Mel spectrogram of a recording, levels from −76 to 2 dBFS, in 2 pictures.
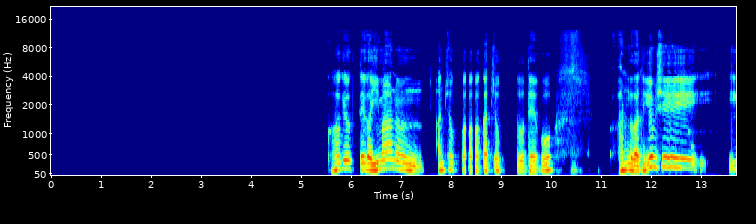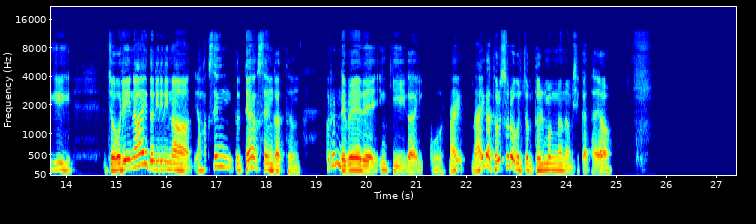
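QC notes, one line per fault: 8.26–8.51 s, repeated frames: a 128 ms stretch plays twice more, adding 256 ms. The decoder is fed the same compressed frames again, so the sound snaps back and restarts, heard as a triple stutter.
12.35–12.48 s, repeated frames: same 128 ms block repeated once, 128 ms added, a single quick hiccup.
15.81–15.98 s, repeated frames: a shorter 85 ms block plays two extra times, adding 171 ms. It's a tighter, faster stutter.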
